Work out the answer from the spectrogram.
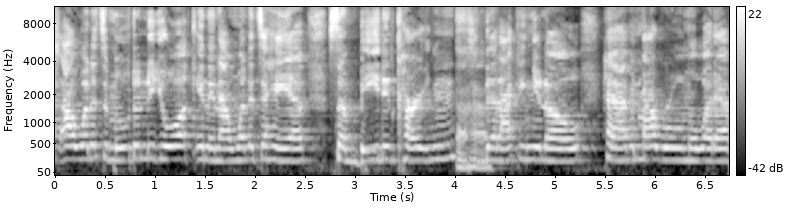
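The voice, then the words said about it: Put-on New York accent. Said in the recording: “talking in the New York accent”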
